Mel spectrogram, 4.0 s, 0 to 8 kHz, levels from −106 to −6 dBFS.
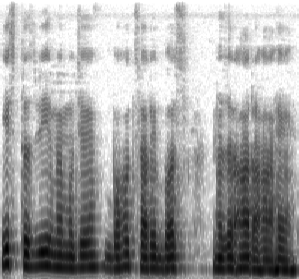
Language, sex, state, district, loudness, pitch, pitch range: Hindi, male, Arunachal Pradesh, Lower Dibang Valley, -14 LUFS, 120 Hz, 115-130 Hz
